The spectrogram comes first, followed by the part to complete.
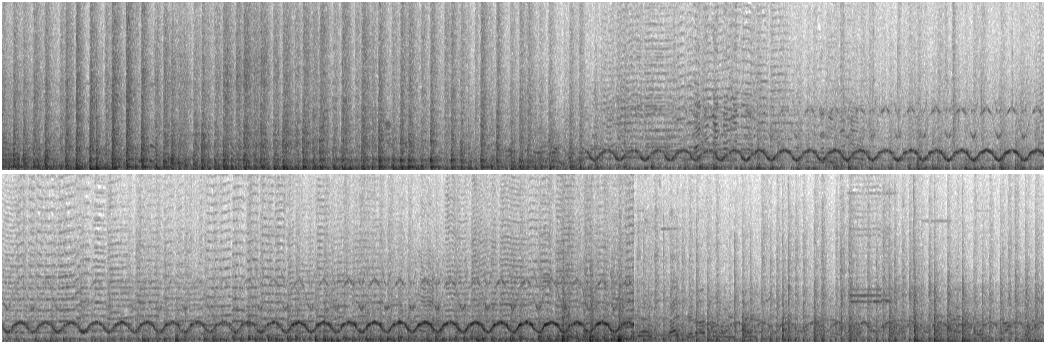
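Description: Procession drumming and band music, joined about nine seconds in by a fast warbling siren that sweeps up and down about two to three times a second over the drums. The siren cuts off suddenly a few seconds before the end, leaving the drumming.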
